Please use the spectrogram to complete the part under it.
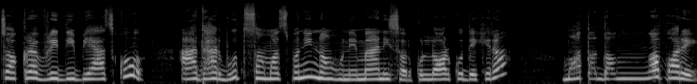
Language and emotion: Nepali, surprised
